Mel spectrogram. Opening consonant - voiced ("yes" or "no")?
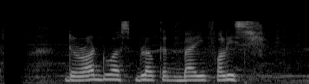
yes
